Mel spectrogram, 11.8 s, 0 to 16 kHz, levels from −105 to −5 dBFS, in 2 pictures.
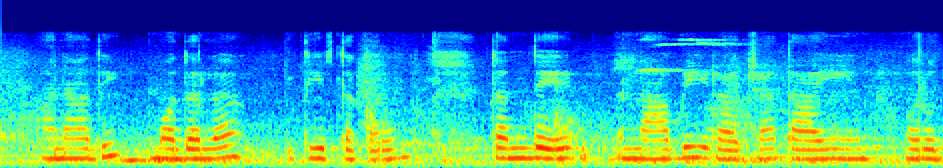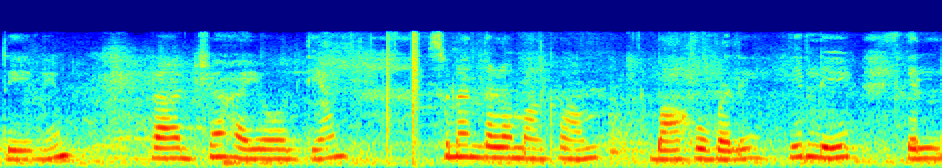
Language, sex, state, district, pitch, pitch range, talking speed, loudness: Kannada, female, Karnataka, Bijapur, 215 Hz, 205-225 Hz, 75 wpm, -25 LUFS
